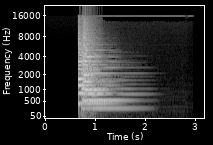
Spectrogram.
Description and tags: three tones of a Piano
